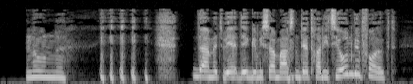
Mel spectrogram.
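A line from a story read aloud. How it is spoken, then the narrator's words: Giggling eunuch. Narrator (German): der Eunuch kicherte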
